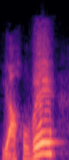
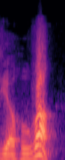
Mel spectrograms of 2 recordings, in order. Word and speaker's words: Yahweh: Yahweh is a term for Yud-He Vav-He, which many people pronounce like myself, Yahweh. Some of you pronounce as Yahuwah.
